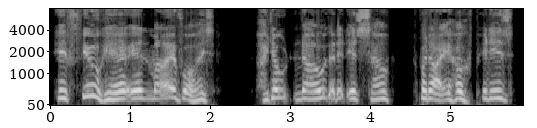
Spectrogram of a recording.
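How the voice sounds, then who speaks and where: A woman's voice: fairly high pitch, slow pace, warm tone, dry recording, clean studio sound, pitched above the performer's own voice. A woman reading a young daughter who pleads tenderly. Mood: pleading. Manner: earnest, imploring, repeating refrains. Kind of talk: audiobook character reading.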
